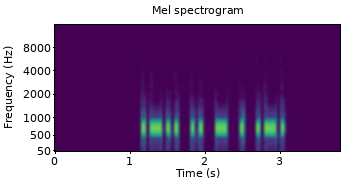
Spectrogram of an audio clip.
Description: Morse code, heard as a keyed tone, about 23 wpm, 700 Hz. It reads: LITER
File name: 5 Letter Words - First 3 Letters Given - 22wpm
